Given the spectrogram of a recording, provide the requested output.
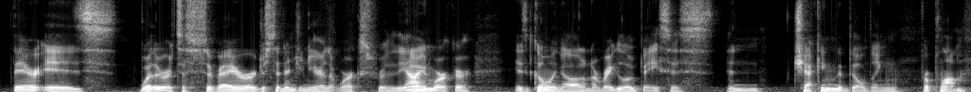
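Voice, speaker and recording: In a very clean recording with a silent background, a man with a Boston accent talks at a fairly low pitch in a monotone, flat intonation. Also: moderate pace. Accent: Boston, non-rhotic. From Boston, Massachusetts. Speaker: podcast host. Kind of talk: casual interview.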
